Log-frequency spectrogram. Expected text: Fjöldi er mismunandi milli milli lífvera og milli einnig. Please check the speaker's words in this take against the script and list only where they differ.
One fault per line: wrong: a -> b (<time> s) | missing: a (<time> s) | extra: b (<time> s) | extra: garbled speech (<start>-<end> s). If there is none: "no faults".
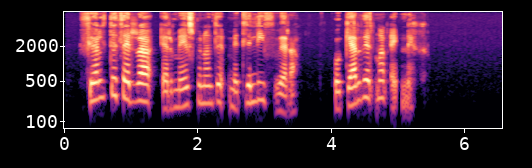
extra: þeirra (0.9 s)
missing: milli (2.9 s)
wrong: milli -> gerðirnar (4.3 s)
